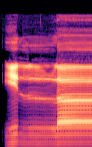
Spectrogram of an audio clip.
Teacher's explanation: Sehingga ini kita panjangkan 4 harokat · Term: mad jaiz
